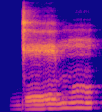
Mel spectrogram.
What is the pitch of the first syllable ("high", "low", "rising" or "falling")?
rising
